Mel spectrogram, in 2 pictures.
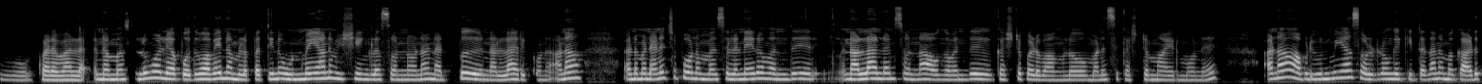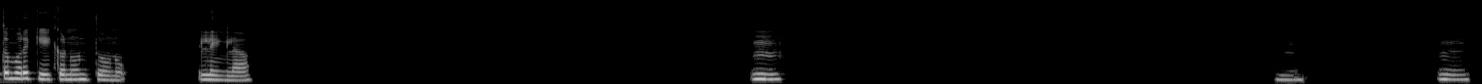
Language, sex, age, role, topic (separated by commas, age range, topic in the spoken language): Tamil, female, 30-34, host, புதிய நண்பர்களை நீங்கள் எப்படி சேர்த்துக்கொள்வீர்கள்?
